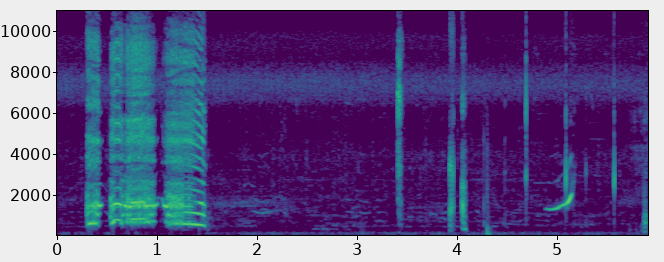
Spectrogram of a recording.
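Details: Aseel rooster in Pakistan crowing in three harsh bursts over about a second, followed by scattered clicks and a short rising squeak.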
